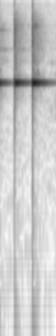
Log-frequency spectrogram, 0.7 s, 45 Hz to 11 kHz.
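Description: A dense stone lithophone is struck twice, and each strike gives a clear, bright, bell-like musical note near 2.8 kHz that rings and fades quickly. It sounds like a xylophone note, in contrast to the dull tap of a sandstone grinding stone, which does not ring musically.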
